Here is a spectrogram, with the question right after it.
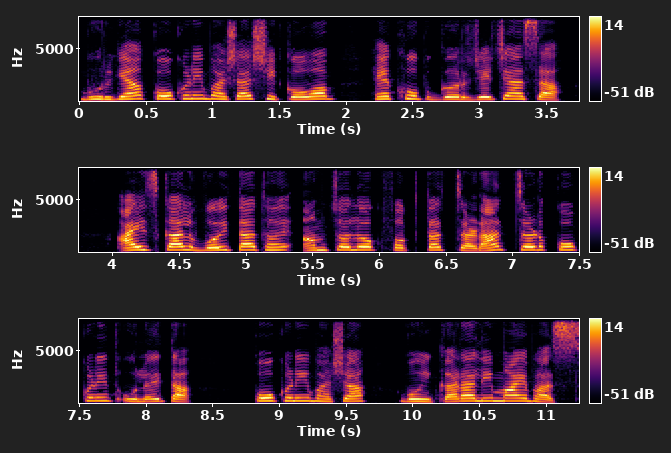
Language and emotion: Goan Konkani, neutral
